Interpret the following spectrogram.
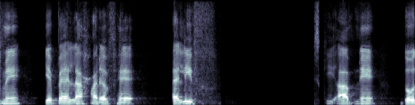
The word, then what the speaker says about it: الف: الف بعض اوقات ہم پڑھتے ہیں یا الیف پڑھ دیتے ہیں یا الپ پڑھ دیتے ہیں یعنی آخر میں پے پڑھ دیتے ہیں. تو یہ غلط ہے. آپ نے صحیح تلفظ یاد رکھنا ہے الف. الف. اس کو لمبا بالکل نہیں کرنا. یہ جلدی سے پڑھا جائے گا.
